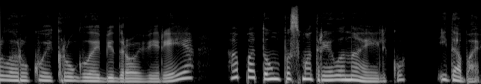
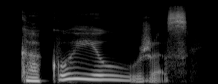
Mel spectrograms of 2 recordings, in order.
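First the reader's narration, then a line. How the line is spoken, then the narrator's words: Quiet moan. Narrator (Russian): тихо простонал из-за плеча Корвус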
